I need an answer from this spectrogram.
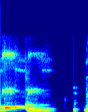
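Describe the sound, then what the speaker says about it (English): A mobile phone ringtone sounds during a talk at a recycling conference, a short melodic tone phrase that cuts off, followed by a brief pause and the start of a voice. "I thought I turned my phone off."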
